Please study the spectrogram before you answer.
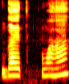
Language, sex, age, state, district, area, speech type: Hindi, female, 45-60, Madhya Pradesh, Seoni, urban, spontaneous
